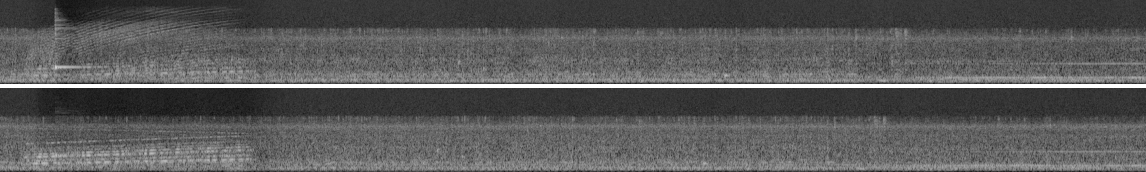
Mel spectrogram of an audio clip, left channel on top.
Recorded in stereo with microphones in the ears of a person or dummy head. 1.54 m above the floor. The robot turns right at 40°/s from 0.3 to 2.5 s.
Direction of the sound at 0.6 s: 60° left (ahead or behind).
